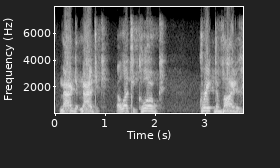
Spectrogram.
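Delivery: loud, high battle cry; spell-casting shout. Acted. Asta unleashing his magnet magic, shouted battle cry. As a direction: call out each attack with force.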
